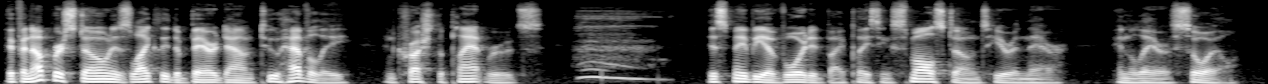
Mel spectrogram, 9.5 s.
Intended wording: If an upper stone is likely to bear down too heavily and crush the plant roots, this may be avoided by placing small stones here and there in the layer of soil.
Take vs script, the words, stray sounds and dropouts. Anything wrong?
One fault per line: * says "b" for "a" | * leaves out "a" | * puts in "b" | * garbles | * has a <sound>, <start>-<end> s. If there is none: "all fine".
* has a sigh, 4.3-5.1 s
* says "a" for "the"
